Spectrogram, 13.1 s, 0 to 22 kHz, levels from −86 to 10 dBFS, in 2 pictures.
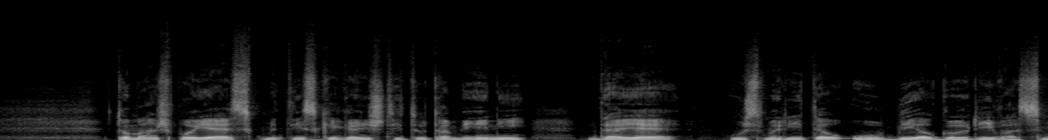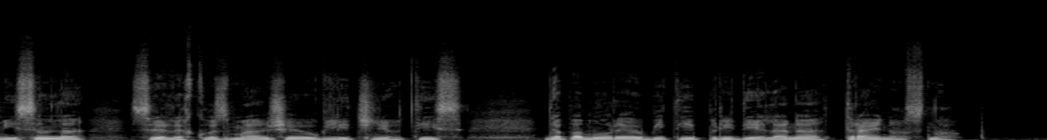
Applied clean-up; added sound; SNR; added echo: none; none; none; none.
